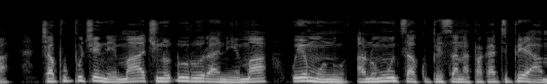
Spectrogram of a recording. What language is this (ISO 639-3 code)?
sna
